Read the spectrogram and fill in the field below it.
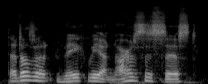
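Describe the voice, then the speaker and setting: A man's voice: fairly high pitch, normal speed. A man streaming a video game and chatting casually, rambling with many restarts and laughs. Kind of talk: casual chat while gaming.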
